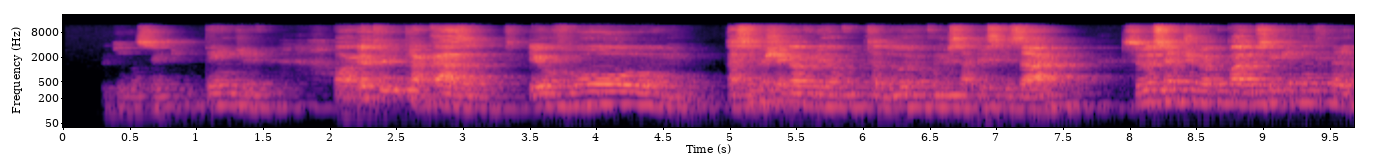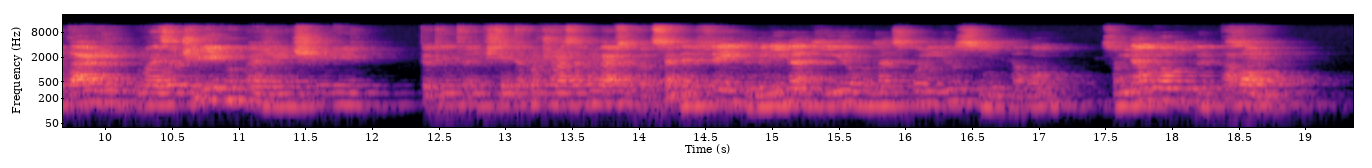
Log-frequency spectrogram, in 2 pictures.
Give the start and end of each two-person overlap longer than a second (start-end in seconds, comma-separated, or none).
none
